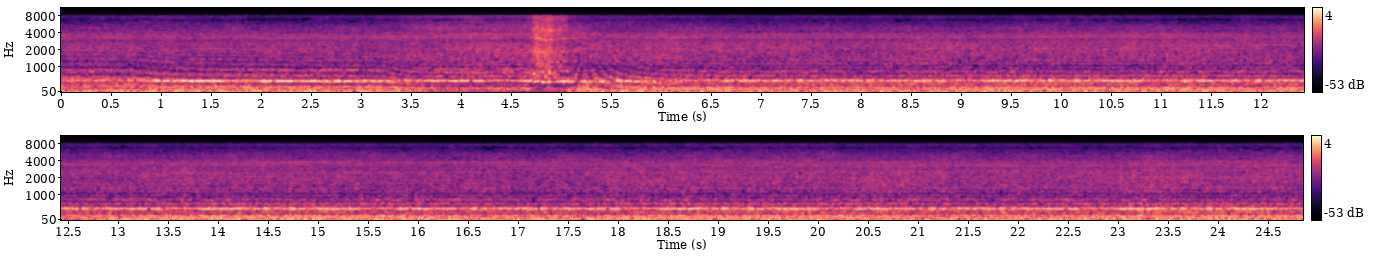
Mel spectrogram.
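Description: A jet airliner's engines whine and rumble steadily.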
